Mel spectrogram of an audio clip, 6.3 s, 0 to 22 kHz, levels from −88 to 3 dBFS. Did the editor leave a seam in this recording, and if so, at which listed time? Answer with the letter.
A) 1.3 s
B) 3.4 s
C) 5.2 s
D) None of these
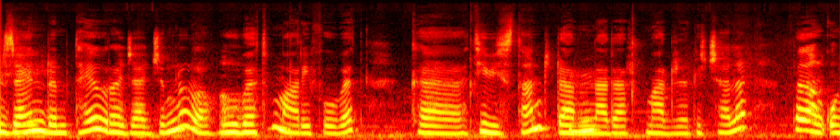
D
